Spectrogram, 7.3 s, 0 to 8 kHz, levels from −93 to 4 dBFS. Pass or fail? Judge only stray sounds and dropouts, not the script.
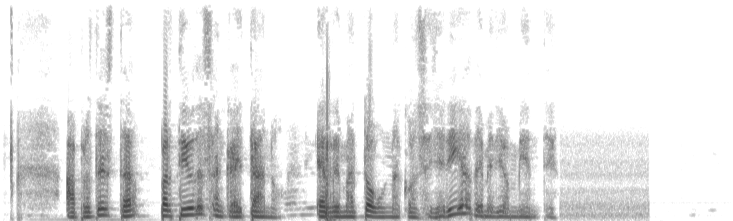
pass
